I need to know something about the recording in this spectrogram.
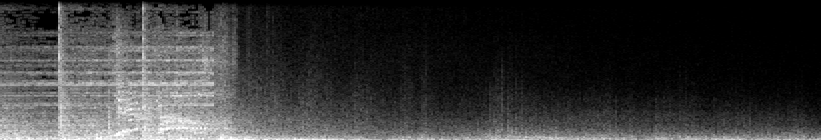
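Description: Horror-trailer sound design: two sharp percussive hits with a rising, wavering pitched tone over the first two seconds, then a low rumbling boom that slowly fades away.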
